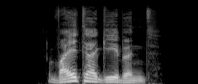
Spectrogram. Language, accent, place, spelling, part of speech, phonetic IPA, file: German, Germany, Berlin, weitergebend, verb, [ˈvaɪ̯tɐˌɡeːbn̩t], De-weitergebend.ogg
- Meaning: present participle of weitergeben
